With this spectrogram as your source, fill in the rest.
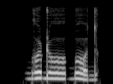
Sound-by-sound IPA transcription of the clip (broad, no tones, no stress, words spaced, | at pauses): ɡoɖoː ɠod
